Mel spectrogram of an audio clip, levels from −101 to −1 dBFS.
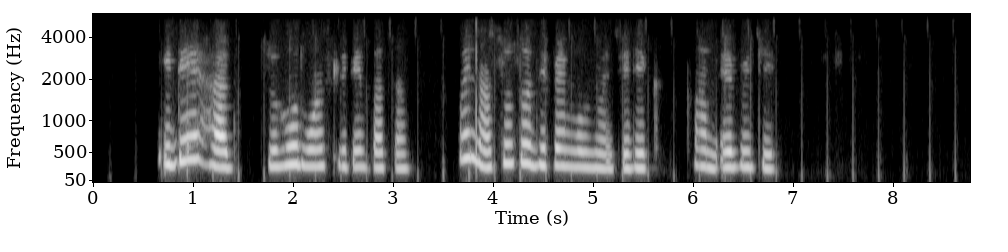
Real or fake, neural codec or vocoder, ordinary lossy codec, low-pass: real; none; none; 5.4 kHz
